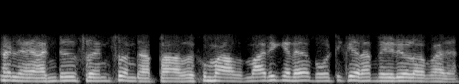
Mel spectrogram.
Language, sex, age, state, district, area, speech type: Malayalam, male, 18-30, Kerala, Alappuzha, rural, conversation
